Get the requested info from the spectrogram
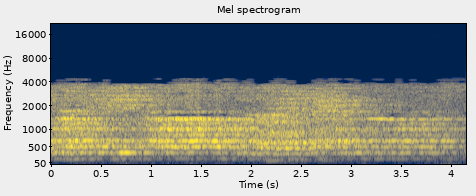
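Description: Choir singing in a chant-like style, the voices holding long sustained notes together, then fading near the end.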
